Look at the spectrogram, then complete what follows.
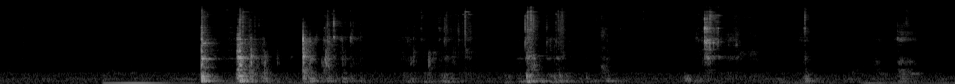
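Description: Metal parts clinking and tapping as DC motors, the steel mounting plate and the aluminium frame of the sander are handled and fitted together: an irregular string of sharp clicks and knocks that begins about two seconds in.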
